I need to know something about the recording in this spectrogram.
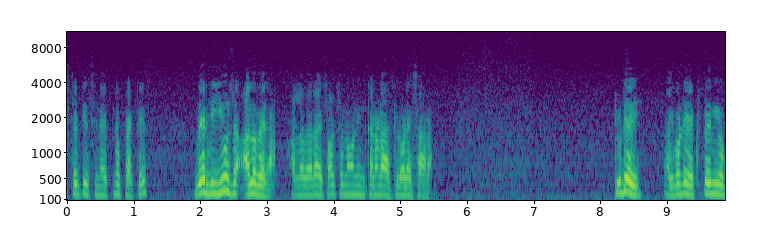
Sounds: speech

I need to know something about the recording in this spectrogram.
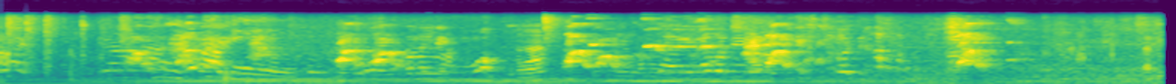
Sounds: yip
speech

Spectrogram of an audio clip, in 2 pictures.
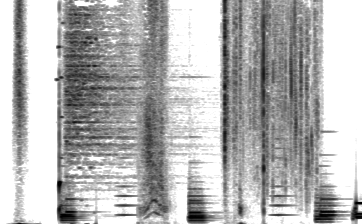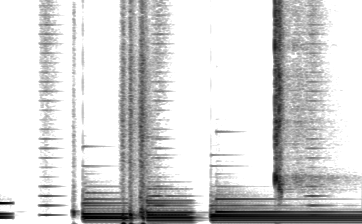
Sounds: music

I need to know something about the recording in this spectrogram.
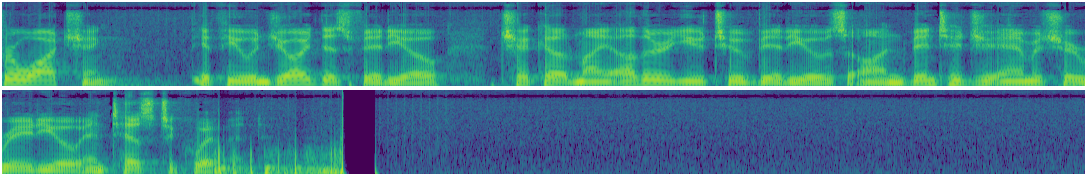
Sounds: speech

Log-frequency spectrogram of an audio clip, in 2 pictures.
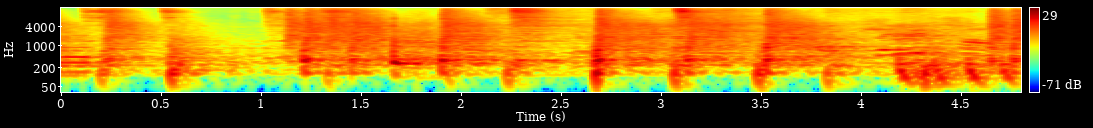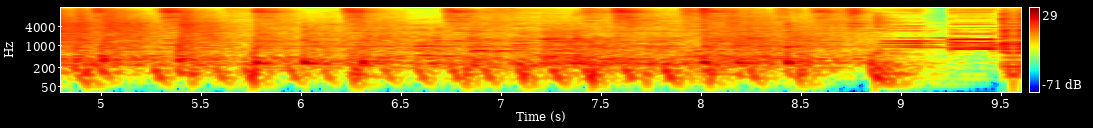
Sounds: percussion
music

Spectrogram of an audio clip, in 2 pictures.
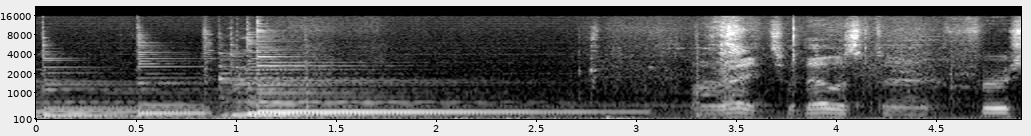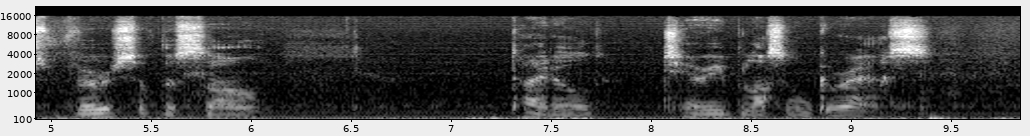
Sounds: speech
strum
music
plucked string instrument
guitar
musical instrument

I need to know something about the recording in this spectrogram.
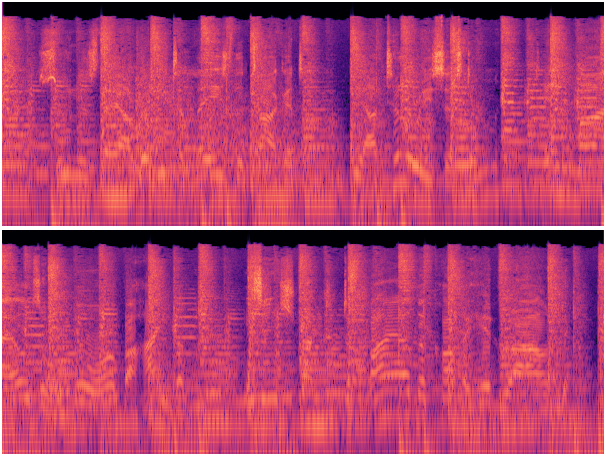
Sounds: speech
music

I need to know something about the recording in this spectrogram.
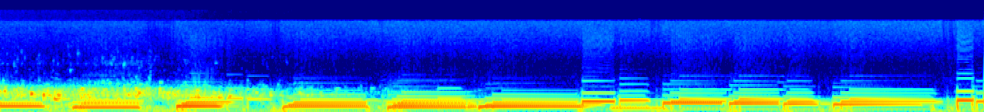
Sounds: music

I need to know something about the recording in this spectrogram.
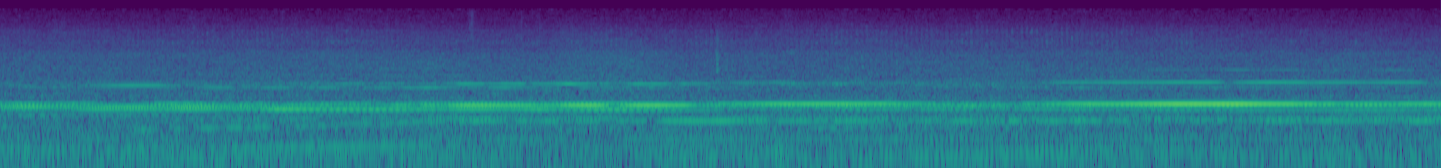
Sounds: siren

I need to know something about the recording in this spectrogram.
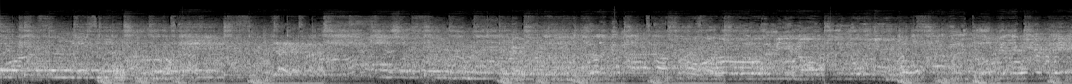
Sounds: cheering
speech
music
hip hop music

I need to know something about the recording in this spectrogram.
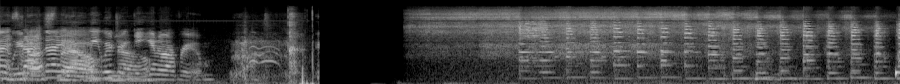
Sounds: inside a small room
speech
music

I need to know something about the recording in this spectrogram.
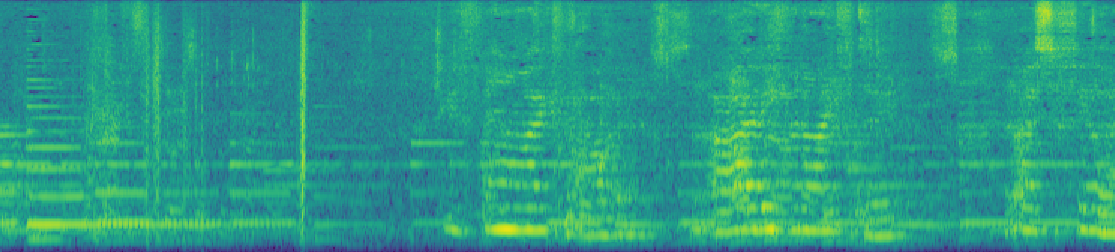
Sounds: music
speech

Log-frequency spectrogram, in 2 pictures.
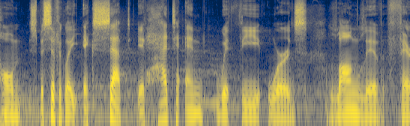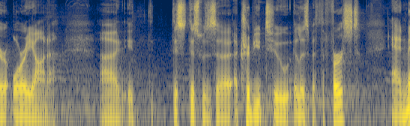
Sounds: speech

